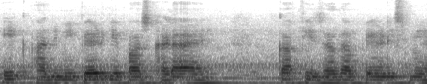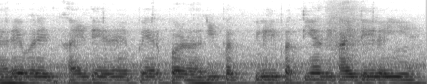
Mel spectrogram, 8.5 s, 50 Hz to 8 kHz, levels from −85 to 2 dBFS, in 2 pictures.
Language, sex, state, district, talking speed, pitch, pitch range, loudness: Hindi, male, Rajasthan, Bikaner, 180 wpm, 105 Hz, 105-110 Hz, -16 LUFS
